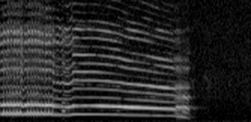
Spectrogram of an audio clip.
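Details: Rooster crowing: a loud, rasping opening followed by a long, sustained, slightly falling crow lasting over a second. It ends sharply, leaving silence.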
